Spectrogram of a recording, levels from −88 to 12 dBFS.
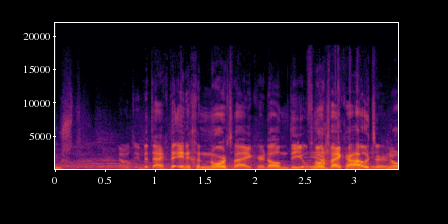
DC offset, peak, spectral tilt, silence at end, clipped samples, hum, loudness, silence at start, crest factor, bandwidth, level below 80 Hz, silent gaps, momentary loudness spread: under 0.1%; 0 dBFS; -4 dB/octave; 0 s; under 0.1%; none; -16 LUFS; 0 s; 18 dB; 17.5 kHz; -70 dBFS; none; 20 LU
